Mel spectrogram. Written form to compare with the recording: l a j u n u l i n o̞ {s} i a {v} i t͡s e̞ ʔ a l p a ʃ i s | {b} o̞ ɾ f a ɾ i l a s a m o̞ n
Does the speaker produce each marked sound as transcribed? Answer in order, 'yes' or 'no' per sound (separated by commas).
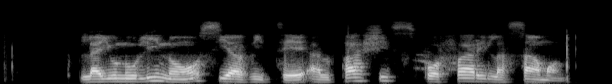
yes, yes, no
